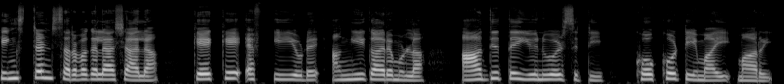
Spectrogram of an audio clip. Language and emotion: Malayalam, neutral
